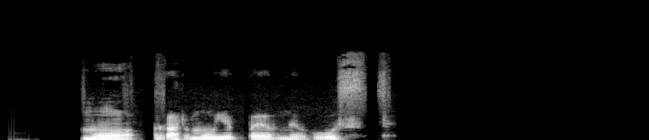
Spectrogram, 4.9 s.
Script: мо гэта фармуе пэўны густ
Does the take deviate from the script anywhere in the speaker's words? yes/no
yes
